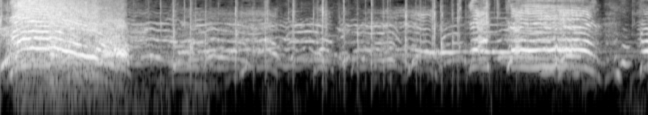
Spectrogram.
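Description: Girls screaming and shouting in celebration of a goal. One loud, high scream about a second long comes first, then overlapping excited shouts and chatter with small knocks and bumps, and another high cry near the end.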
